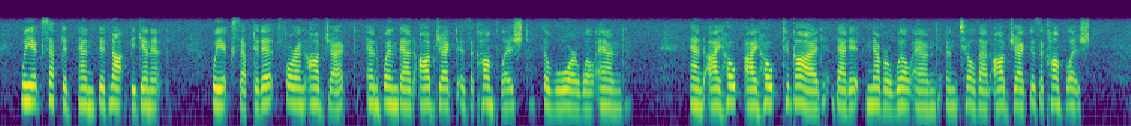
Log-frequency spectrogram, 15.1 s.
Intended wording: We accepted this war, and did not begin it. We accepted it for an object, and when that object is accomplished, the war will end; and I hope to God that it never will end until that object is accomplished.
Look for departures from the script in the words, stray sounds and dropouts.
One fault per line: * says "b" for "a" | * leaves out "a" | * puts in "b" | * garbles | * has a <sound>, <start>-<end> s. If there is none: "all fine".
* leaves out "this war"
* puts in "I hope"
